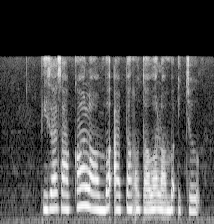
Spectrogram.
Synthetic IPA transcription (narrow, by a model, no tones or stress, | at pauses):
b̥i̤sɔsɔkɔlɔmbɔʔab̥a̤ŋut̪ɔwɔlɔmbɔʔid̥ʒ̥o̤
